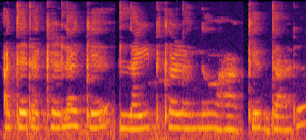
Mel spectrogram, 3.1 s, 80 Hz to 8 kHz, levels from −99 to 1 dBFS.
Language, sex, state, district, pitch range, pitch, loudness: Kannada, female, Karnataka, Bangalore, 255-275 Hz, 270 Hz, -20 LUFS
